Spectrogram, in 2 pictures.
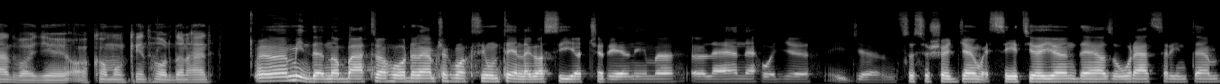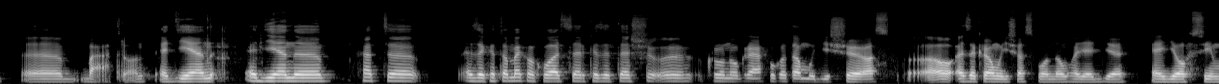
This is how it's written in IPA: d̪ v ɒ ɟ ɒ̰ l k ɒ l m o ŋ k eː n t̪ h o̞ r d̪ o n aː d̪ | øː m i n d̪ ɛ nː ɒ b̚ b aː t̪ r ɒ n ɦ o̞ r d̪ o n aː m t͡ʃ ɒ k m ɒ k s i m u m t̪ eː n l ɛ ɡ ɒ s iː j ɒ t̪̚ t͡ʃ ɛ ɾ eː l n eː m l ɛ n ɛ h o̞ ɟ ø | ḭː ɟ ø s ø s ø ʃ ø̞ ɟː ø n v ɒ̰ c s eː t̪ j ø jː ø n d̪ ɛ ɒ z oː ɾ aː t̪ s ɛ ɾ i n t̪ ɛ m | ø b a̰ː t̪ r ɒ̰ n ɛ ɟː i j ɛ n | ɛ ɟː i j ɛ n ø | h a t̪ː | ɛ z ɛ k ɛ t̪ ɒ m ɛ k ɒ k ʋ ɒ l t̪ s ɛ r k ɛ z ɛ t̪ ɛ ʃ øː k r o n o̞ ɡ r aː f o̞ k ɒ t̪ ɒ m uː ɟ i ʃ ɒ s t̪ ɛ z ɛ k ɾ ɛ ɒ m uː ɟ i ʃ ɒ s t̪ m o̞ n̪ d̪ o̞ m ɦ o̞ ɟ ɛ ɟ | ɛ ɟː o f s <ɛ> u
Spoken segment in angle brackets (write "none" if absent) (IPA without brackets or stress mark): i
